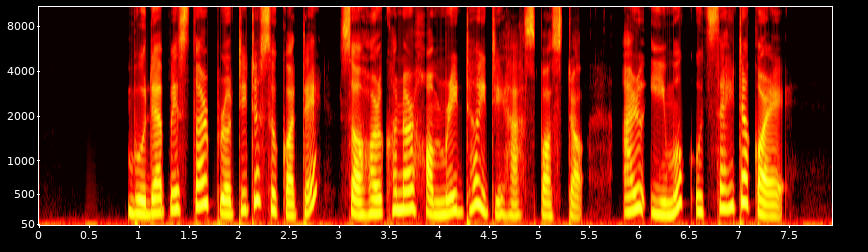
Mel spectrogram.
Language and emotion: Assamese, happy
